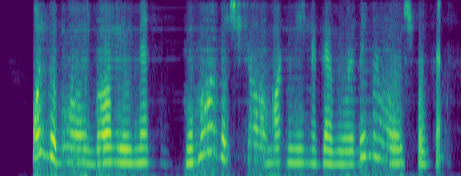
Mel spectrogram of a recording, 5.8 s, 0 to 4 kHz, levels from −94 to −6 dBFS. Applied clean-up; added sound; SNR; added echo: neural separator model SepFormer WHAMR!.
